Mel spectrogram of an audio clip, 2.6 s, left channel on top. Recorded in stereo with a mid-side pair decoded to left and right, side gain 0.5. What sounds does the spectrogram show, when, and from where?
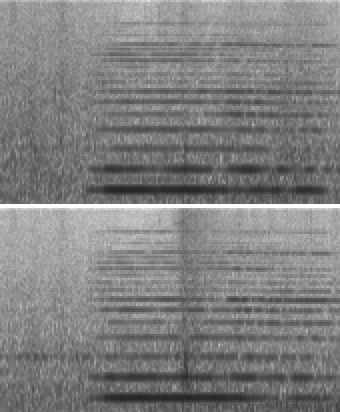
0.6 s a violin: 45° left, 1.8 m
